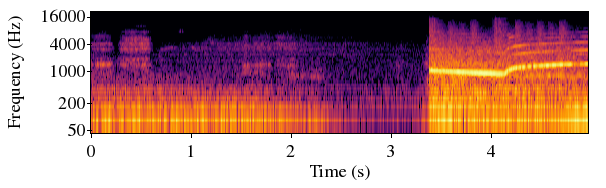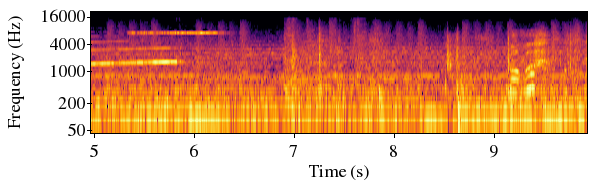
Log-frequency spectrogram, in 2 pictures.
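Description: Ambulance siren wailing loud and close after a quieter opening, with rising and falling tones over steady traffic noise, heard in a dramatic scene where people talk urgently.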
